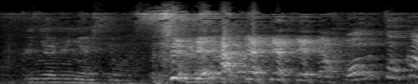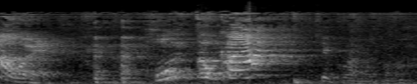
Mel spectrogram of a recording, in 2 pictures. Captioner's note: laughs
